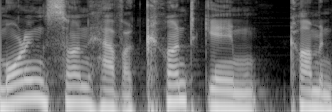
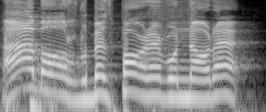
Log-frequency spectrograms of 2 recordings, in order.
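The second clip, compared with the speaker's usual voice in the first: loud, mumbled Southern drawl; 8 semitones higher, 5 dB louder than usual. Speaker talks the way the creatures talk, in a Boomhauer-style voice. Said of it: "They all sound like Boomhauer".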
